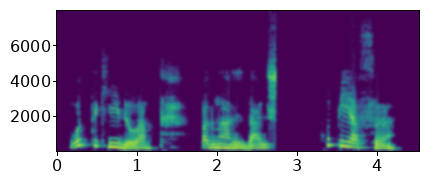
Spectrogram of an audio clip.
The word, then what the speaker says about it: құпиясы: Мы видим букву «ы» и вспоминаем, что буква «ы» в казахском языке читается очень и очень кратко. Это твердая и коротко звучащая буква. Да-да-да. Құпиясы. Құпиясы.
